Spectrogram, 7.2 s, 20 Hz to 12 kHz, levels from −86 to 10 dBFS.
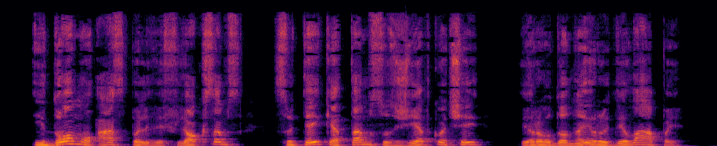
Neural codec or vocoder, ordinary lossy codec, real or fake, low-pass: vocoder, 24 kHz, 100 mel bands, Vocos; AAC, 48 kbps; fake; 10.8 kHz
